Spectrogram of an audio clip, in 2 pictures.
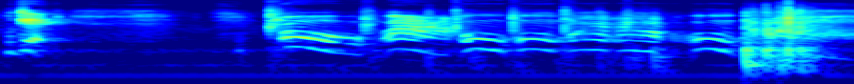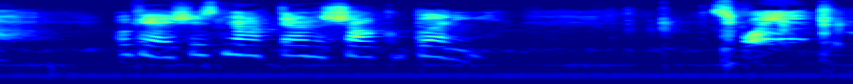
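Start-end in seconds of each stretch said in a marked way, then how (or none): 1.4-4.5 string of play-fight oohs and ahs; make-believe battle cries; pretend fight grunts. 7.8-8.5 very high squeaky bunny; one piercing little bunny squeak; chocolate bunny squeak. Pretend. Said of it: "jumping around and saying squeak".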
